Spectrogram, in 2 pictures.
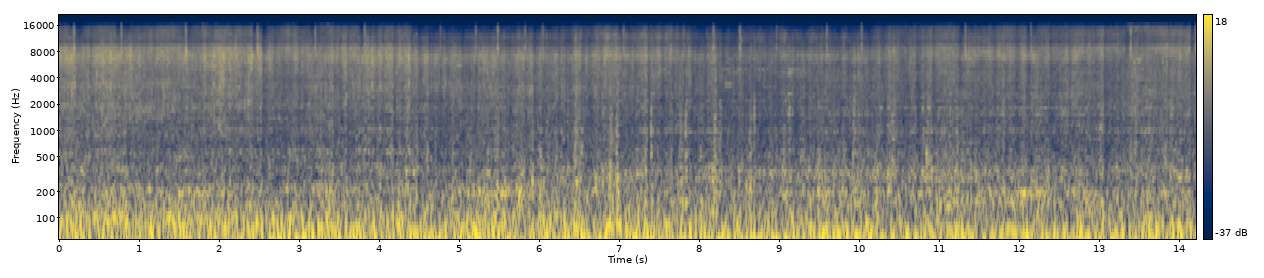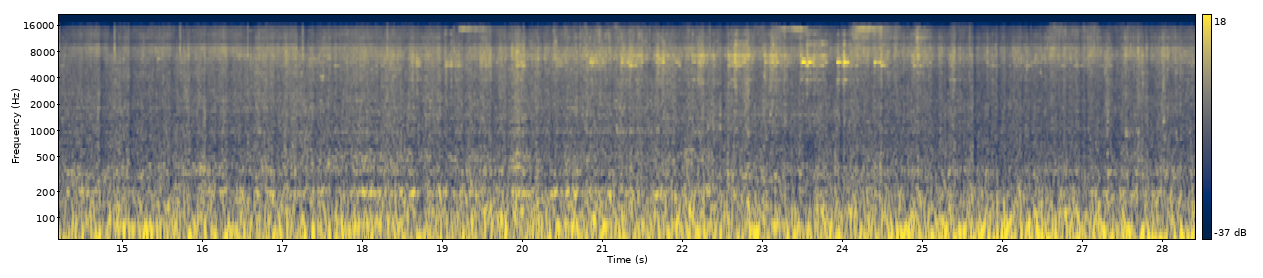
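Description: Freight cars of a CSX local train, covered hoppers and tank cars, rolling past close by: a steady loud rumble of steel wheels on rail, heaviest in the low end, with many small clicks and rattles.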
